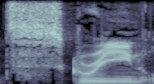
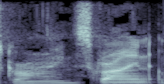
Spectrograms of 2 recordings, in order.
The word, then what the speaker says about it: Skrein: So my piece of news for the week is that Ed Skrein, or Skrine, we're still not quite sure how to pronounce it. – I think it's Skrine. – I'm going to go with Skrine.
